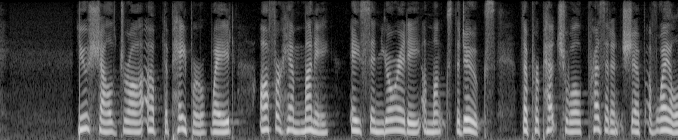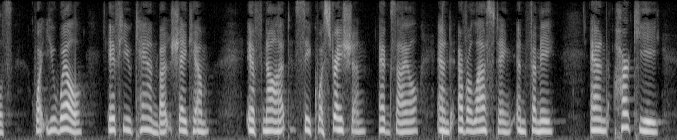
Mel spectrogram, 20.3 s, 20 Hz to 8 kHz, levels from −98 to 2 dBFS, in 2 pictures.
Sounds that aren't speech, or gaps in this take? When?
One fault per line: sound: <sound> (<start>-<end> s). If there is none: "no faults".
no faults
